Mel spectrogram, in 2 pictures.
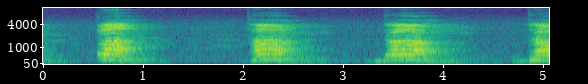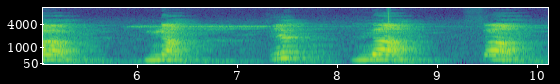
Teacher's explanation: तो जीभ हमारी ऊपर के दांत में जाकर टच करती है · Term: दंत वर्ण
